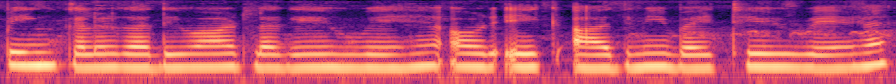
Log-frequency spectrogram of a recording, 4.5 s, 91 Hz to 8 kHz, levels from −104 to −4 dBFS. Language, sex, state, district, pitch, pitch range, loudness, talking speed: Hindi, male, Bihar, Katihar, 225 Hz, 220-230 Hz, -16 LUFS, 175 wpm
